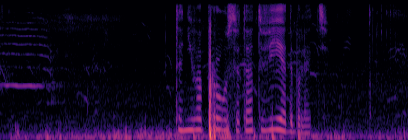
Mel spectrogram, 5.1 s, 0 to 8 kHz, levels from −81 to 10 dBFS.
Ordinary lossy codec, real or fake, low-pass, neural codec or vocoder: none; real; 7.2 kHz; none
